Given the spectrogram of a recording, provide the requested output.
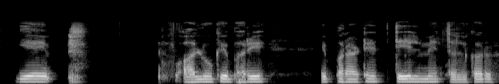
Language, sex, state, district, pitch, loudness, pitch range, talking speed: Hindi, male, Uttar Pradesh, Jyotiba Phule Nagar, 130 Hz, -18 LUFS, 120-130 Hz, 110 wpm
